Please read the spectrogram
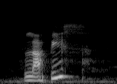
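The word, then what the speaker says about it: lápiz: have some examples here lapis you say lapis not lapis right and since typically this word that ends in a z which is a consonant would have the stress on the last syllable the i and it doesn't you're going to put it on the a climax has a stress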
